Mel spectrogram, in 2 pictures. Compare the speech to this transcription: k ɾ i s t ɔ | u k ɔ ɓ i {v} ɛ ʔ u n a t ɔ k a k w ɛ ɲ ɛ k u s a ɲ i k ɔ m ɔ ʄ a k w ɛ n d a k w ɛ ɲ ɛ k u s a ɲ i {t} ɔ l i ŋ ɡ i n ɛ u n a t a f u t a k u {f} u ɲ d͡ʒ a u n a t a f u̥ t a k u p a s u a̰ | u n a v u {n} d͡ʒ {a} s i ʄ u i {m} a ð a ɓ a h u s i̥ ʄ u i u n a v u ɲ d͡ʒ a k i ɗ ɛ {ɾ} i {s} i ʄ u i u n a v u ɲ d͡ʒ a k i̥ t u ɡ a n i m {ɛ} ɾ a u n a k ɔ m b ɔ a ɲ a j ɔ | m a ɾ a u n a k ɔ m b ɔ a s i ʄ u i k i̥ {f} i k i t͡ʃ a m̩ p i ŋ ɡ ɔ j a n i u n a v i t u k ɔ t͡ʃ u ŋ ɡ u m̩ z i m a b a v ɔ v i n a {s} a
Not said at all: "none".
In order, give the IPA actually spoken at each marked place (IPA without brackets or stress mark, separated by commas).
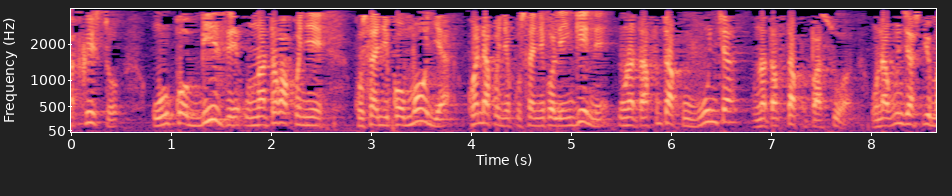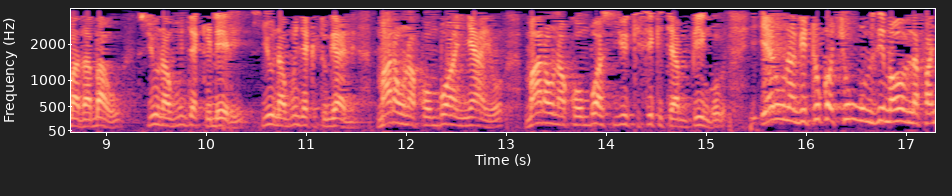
z, k, v, ɲ, a, m, ɾ, s, a, s, f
